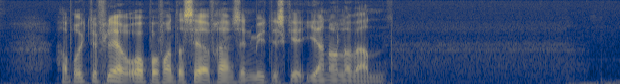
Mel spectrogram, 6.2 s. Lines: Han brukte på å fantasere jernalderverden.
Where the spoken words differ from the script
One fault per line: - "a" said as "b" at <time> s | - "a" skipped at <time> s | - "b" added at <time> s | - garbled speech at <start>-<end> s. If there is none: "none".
- "flere år" added at 1.0 s
- "frem sin mytiske" added at 2.1 s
